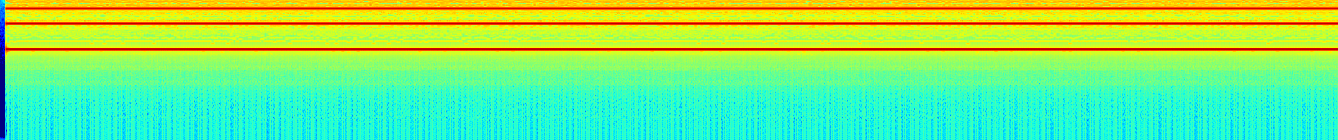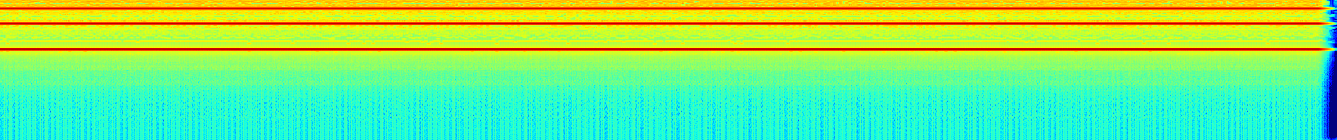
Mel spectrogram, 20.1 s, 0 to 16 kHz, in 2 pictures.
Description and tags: Mopho Dave Smith Instruments Basic Wave Sample - SAW C7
